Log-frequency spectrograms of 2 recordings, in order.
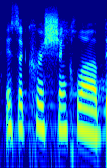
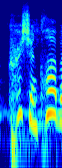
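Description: First: Said in the usual way. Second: Higher, incredulous question; shocked echo. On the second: Retold or imitated. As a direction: echo it back as mock shock.

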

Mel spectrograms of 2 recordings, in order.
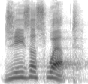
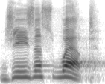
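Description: First: Slow, drawn-out recitation for the class to repeat; slow demo recitation. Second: Louder and slower, every word drawn out; louder slow recitation. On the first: Pastor leading the congregation in call and repeat, slow and measured. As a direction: say it slowly so they can echo it. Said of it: "Watch me and then repeat". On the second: Pastor checking the congregation got it, louder and slow. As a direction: call it out big for the room to repeat. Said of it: "I wanna make sure you're, you're good". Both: Shown as a demonstration.

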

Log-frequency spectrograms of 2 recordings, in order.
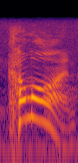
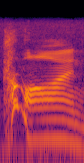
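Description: First: Higher, cheering call from the pews; congregation's encouragement. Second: Low, drawn-out snarky jab; a lower, mock-snide imitation. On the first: Retold or imitated. Congregation member cheering the preacher on, encouraging call. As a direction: lightly imitate an amen-style cheer. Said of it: "they would say". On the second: Churchgoer seeming to jeer at a new preacher, snarky. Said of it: "like, being snarky".

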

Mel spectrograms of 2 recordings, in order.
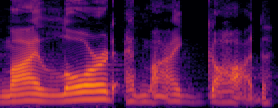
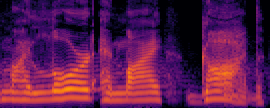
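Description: First: Slow, low, hushed awe; awed confession. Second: Slow, steady declaration; the preacher quoting Thomas, slow and plain; slow confession. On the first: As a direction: breathe it out in worship. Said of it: "I love Thomas's response". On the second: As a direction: say it as a firm statement. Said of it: "he goes". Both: Retold or imitated.

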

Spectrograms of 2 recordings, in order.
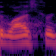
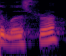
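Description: First: "Lystra" with first vowel as in "lie"; long i pronunciation. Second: "Lystra" with first vowel as in "list"; short i pronunciation. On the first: Preacher giving his own way of saying it, "Lystra" as LICE-truh. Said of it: "So I say Lystra". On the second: Preacher giving the congregation's way of saying it, "Lystra" as LISS-truh. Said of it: "you say Lystra". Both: Shown as a demonstration.

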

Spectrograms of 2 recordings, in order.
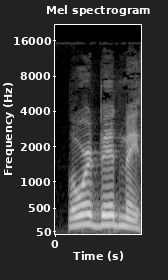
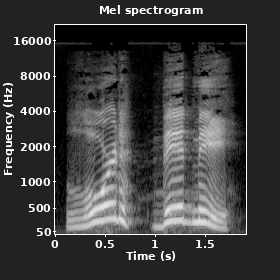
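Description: First: Said in the usual way. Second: Peter calling out. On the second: Shown as a demonstration. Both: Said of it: "I did that right, didn't I?".

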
